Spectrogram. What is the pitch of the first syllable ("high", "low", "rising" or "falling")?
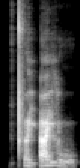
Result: low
